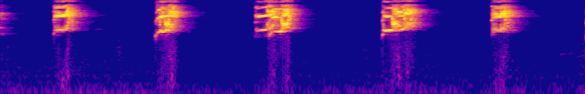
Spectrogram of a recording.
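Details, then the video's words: Lovebird calling as therapy to stimulate other lovebirds: harsh high chirps repeated about once a second, with clean silence between them. "Suara LoveBird Terapi,Rangsang Lawan Cepat Ngekek,LoveBird Ngekek Gacor"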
